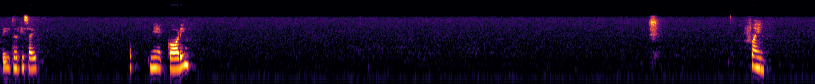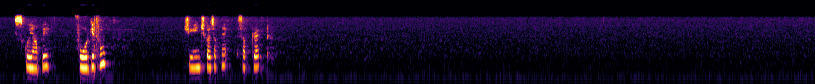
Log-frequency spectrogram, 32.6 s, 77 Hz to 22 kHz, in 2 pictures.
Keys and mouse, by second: 0.5 middle click, 1.2-3.0 drag, 4.0 middle click, 6.1 middle click, 7.2-8.8 drag, 13.6-14.9 drag, 14.9 middle click, 16.6-18.2 drag, 18.2 4, 18.5 middle click, 20.1-23.4 drag, 23.4 middle click, 24.3-25.8 drag, 27.5-30.9 drag, 31.4-32.6 middle drag.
